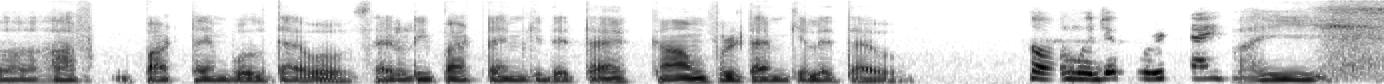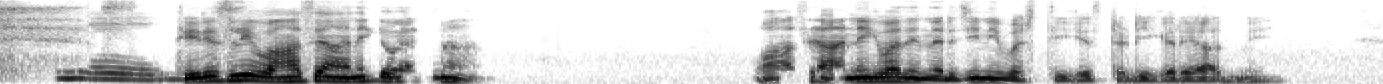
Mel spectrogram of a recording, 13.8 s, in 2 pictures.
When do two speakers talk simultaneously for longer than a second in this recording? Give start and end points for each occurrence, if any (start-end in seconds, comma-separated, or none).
none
